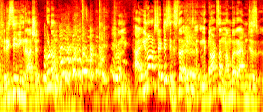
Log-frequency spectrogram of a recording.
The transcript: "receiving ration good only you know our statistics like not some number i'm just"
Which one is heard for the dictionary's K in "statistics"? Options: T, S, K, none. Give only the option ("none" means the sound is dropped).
none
